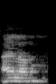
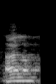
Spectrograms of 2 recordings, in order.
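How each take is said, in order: First: The voice has little treble and sounds dull. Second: The voice has more treble and sounds bright. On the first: The speaker calls it wrong. "इसकी triple थोड़ी सी बढ़ाओ" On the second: The speaker calls it right. "Yes"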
